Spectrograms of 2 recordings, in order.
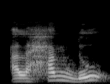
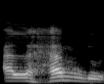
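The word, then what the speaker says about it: الحمد: Alhamdu dengan ha kecil itu artinya segala puji bagi Allah. Tapi kalau kita bacanya Alhamdu dengan ha besar, artinya fatal, yaitu kematian bagi Allah.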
